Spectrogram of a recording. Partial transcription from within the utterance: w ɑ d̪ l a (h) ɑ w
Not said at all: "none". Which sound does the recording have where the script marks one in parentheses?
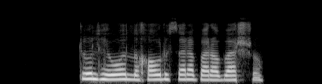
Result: x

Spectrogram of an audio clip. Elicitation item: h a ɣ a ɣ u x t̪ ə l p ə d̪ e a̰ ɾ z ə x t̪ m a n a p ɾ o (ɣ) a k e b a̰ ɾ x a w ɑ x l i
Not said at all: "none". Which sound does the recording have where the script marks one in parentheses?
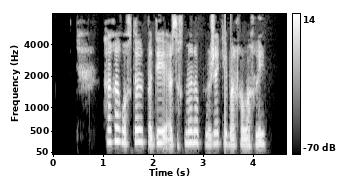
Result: ʒ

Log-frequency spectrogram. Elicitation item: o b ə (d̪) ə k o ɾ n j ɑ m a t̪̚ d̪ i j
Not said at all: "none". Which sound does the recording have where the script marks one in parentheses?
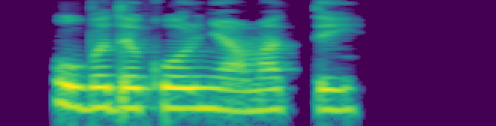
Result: d̪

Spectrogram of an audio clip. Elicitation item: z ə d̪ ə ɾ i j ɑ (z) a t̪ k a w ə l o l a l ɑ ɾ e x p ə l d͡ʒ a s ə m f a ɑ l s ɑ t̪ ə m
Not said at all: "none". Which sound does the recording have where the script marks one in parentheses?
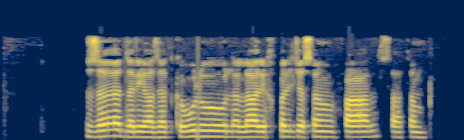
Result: z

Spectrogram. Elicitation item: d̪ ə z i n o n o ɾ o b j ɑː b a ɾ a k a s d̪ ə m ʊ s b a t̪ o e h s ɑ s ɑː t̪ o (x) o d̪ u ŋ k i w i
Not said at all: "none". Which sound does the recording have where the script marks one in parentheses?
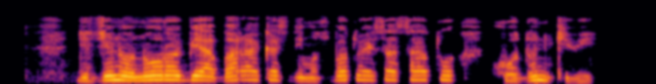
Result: x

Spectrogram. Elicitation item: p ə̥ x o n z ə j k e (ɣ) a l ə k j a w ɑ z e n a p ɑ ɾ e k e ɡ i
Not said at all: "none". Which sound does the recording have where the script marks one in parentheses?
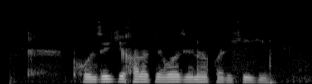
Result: x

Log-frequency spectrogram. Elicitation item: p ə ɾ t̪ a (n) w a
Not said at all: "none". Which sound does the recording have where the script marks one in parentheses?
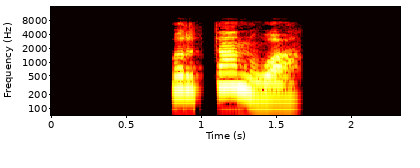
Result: n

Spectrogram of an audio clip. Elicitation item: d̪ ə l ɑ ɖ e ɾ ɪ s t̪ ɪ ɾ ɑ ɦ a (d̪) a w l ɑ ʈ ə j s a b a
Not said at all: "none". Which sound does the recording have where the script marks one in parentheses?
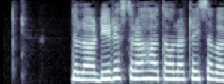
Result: t̪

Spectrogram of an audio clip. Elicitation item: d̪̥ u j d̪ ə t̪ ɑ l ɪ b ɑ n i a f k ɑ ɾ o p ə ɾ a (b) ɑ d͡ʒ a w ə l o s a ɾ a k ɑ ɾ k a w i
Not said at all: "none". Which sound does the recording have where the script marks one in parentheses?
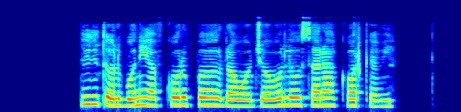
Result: w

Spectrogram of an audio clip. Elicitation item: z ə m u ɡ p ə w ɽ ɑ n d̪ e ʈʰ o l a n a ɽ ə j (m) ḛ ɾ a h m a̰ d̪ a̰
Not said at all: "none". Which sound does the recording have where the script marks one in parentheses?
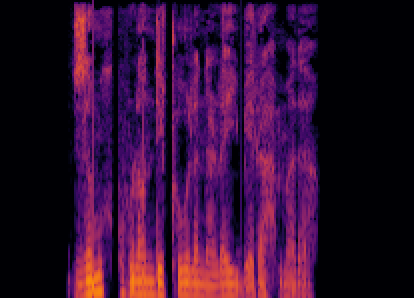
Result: b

